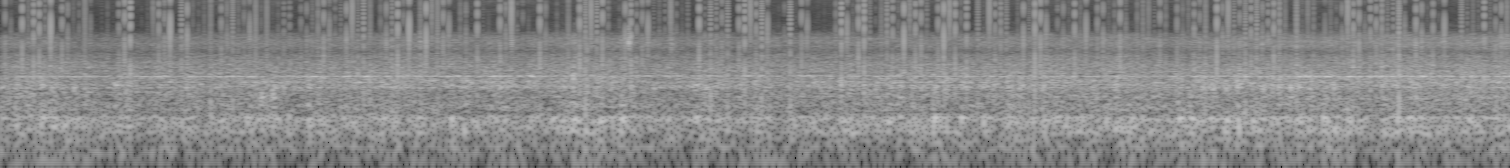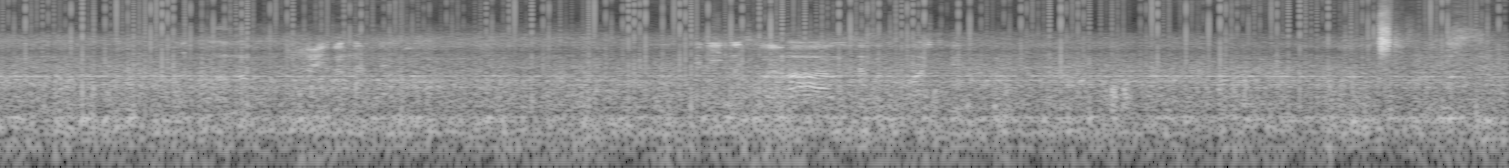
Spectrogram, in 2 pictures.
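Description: Steady road and engine noise inside a car's cabin while it drives at highway speed, with a faint steady whine running through it.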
